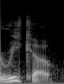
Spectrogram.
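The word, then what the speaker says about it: Ricoh: a camera what make and model it's a Rico Rico how do you spell that r i c o h uh okay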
